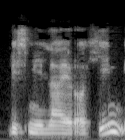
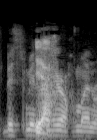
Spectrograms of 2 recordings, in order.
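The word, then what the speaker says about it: بسم الله الرحمن الرحيم: I was going back, I may have said Bismillahirrahim, is because when I saw Bismillahirrahmanirrahim. Yeah, it's Bismillahirrahmanirrahim. Yeah, sorry. Yeah. Sorry for my mispronunciation.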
